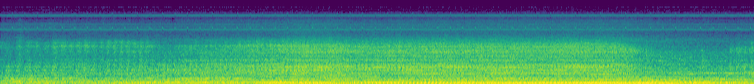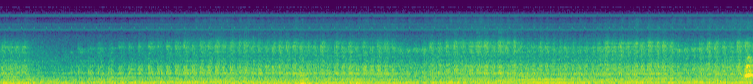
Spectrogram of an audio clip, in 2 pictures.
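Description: An engine running steadily, getting louder over the first dozen seconds, then easing off and holding even.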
